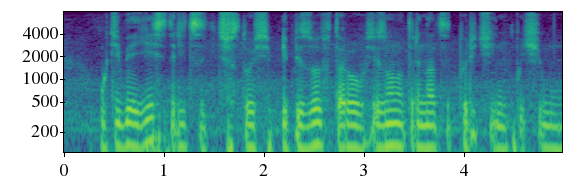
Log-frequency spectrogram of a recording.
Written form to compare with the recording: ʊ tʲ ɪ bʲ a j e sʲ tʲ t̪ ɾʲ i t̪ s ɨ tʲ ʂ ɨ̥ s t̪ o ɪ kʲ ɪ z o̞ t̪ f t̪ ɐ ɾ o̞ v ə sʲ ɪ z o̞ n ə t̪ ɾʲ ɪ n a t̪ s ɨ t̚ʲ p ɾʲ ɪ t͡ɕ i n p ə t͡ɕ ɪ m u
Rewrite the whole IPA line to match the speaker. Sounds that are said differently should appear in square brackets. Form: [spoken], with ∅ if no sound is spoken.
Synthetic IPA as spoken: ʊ tʲ ɪ bʲ a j e sʲ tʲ t̪ ɾʲ i t̪ s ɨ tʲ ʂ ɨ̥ s t̪ o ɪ [pʲ] ɪ z o̞ t̪ f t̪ ɐ ɾ o̞ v ə sʲ ɪ z o̞ n ə t̪ ɾʲ ɪ n a t̪ s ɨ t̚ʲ p ɾʲ ɪ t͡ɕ i n p ə t͡ɕ ɪ m u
